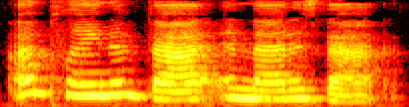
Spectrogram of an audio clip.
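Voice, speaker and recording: Woman reading as a shy plump mole man, soft cooing voice, sweet and clumsy, storybook. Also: high voice, sing-song, moderate pace, dull audio. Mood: earnest.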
